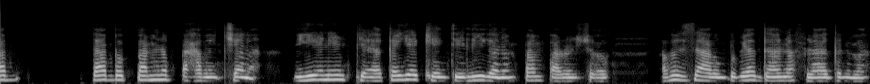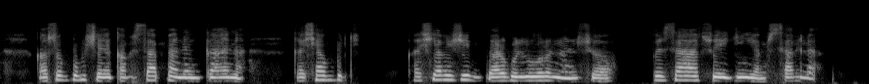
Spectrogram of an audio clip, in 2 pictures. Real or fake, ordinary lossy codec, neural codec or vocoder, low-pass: fake; AAC, 64 kbps; codec, 16 kHz, 2 kbps, FreqCodec, smaller model; 7.2 kHz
